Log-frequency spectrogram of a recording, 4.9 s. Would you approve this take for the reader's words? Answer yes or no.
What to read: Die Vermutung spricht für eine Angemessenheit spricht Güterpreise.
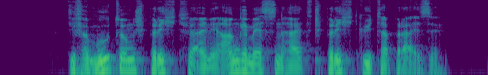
yes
